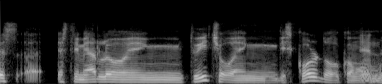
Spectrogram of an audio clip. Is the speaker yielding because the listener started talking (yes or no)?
yes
